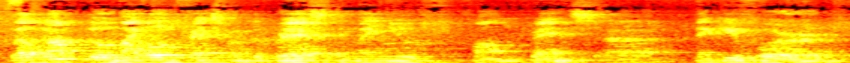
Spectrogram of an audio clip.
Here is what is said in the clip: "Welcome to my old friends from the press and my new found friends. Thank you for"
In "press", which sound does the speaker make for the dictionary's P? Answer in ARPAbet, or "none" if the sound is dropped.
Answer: B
